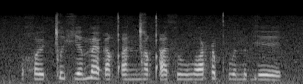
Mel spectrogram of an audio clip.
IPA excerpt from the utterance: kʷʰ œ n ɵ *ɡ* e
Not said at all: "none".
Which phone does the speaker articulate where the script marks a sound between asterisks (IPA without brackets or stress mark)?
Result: ɡ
